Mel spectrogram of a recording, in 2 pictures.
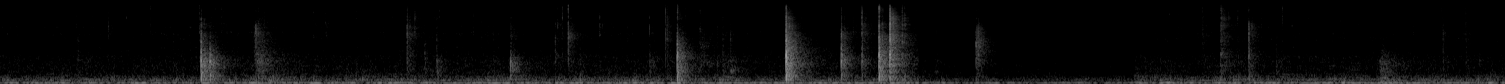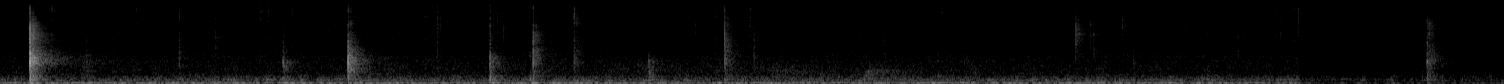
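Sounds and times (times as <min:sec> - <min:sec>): fire crackling and popping: 0:00.0 - 0:09.2, 0:11.4 - 0:28.1
steady low hum: 0:11.4 - 0:28.1.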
